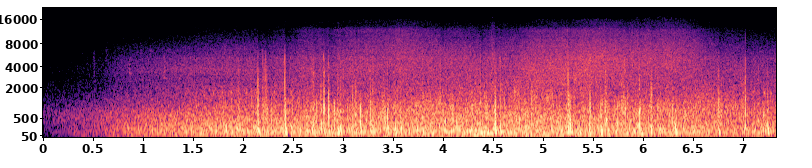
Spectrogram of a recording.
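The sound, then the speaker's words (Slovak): A steady sea breeze gusts across the shore, with broad rushing wind noise and surf washing underneath. It fades in at the start and then holds loud and continuous, with no voices. “Čo viedlo morský Vánok k tomu, aby zvýšil hlas na slnečník?”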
